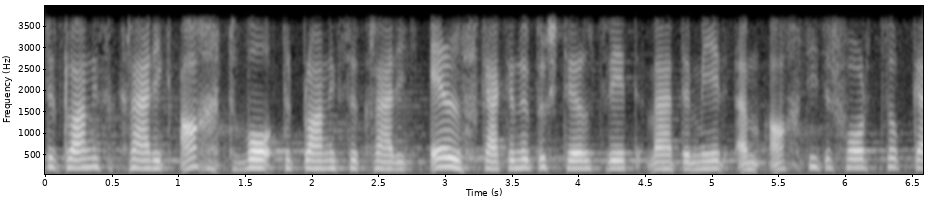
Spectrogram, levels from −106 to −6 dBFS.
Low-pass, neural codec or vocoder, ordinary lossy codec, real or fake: 3.6 kHz; none; none; real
